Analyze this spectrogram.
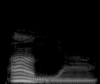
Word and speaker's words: Okja: Okja.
